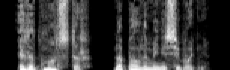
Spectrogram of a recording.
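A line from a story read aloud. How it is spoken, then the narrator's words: Quiet. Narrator (Russian): наконец тихо произнесла Мила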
